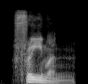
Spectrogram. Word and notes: freeman: British English

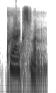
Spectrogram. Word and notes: cracksman: Indian

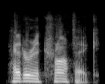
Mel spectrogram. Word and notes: Heterotrophic: American English

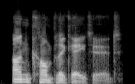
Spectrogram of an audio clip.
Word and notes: Uncomplicated: British English

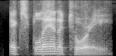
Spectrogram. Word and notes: explanatory: American English

